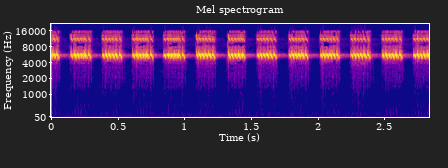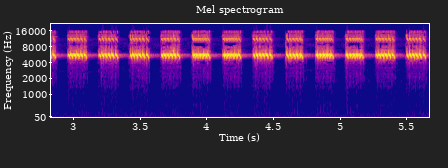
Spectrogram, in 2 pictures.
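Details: A pair of crickets sounding a regular, shrill chirp. Short bright pulses come about four to the second, steady in loudness, and nothing else is audible.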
